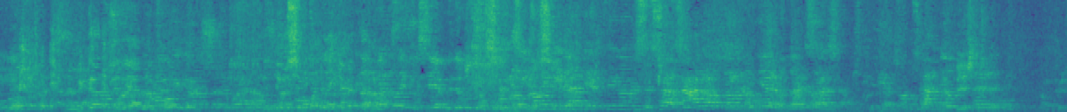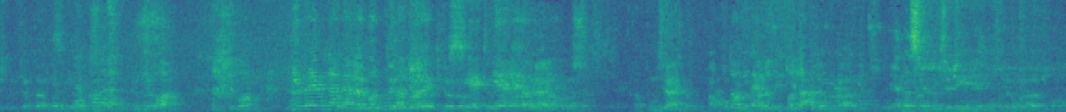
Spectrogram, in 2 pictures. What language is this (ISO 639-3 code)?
ell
